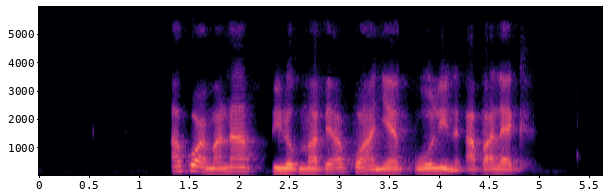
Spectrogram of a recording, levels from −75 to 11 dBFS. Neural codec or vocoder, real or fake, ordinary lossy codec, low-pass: codec, 24 kHz, 0.9 kbps, WavTokenizer, large speech release; fake; AAC, 32 kbps; 5.4 kHz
